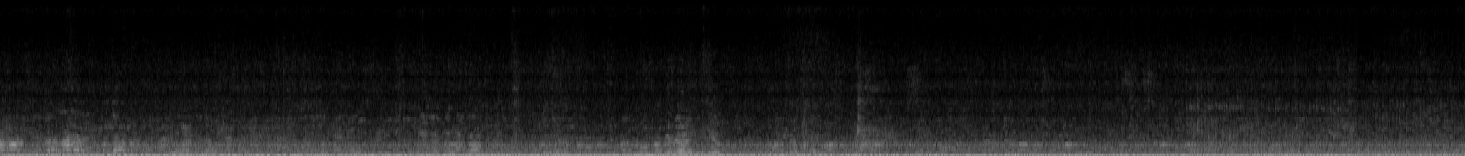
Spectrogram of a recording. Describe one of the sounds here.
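A boat engine hums low and steady.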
